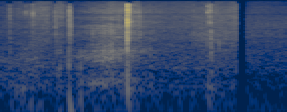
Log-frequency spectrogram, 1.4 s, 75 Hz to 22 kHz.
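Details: Polaris 300 ATV on the starter button: three sharp solenoid clicks with no cranking; test light confirmed the starter solenoid passes power, so the starter motor itself is faulty and being replaced.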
